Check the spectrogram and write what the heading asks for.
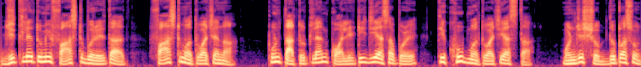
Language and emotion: Goan Konkani, neutral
